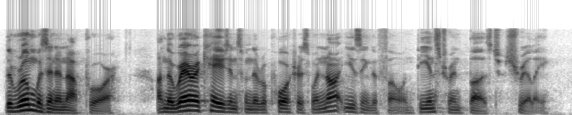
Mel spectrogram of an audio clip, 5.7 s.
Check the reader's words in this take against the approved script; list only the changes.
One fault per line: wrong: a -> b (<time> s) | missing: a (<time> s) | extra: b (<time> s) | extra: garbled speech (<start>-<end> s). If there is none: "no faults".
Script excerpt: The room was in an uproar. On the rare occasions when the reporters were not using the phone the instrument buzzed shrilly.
no faults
